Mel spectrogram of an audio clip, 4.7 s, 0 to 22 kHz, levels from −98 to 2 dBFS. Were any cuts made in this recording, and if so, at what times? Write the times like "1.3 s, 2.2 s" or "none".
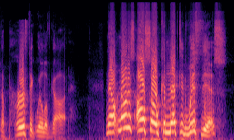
2.0 s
